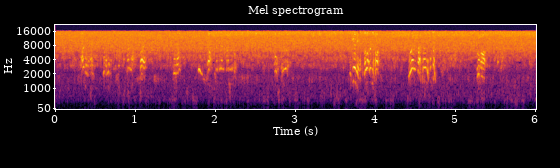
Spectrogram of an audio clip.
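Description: Birds chirping in short, scattered calls, loudest a little past halfway, over the steady rush of a small waterfall.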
